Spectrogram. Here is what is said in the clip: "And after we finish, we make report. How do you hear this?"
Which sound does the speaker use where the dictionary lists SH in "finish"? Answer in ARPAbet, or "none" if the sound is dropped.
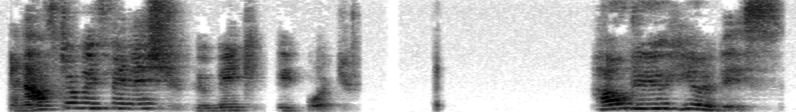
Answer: SH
